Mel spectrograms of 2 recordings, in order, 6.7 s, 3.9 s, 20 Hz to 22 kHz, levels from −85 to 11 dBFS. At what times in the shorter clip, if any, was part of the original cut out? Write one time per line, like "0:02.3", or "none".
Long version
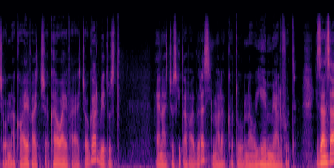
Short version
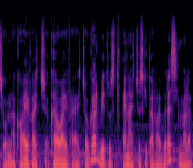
0:02.3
